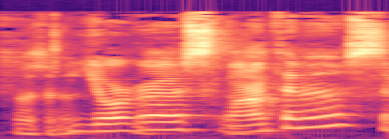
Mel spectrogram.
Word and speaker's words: Yorgos Lanthimos: So for best director, we have Alfonso Cuarón, Yorgos Lanthimos.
